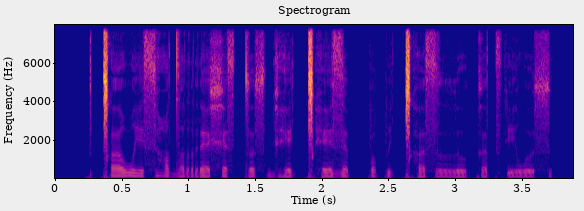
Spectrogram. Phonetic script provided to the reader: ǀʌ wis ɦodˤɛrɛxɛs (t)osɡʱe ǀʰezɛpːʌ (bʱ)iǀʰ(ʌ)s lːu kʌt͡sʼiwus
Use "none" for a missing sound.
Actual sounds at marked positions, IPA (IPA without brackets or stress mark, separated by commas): t, p, ʌ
